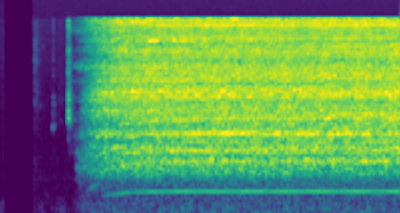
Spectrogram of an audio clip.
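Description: Handheld heat gun switched on about a second in, its fan spinning up with a short rising hum and then blowing steadily. The hot air is being played over wet acrylic paint containing silicone to bring cells up in the pour.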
